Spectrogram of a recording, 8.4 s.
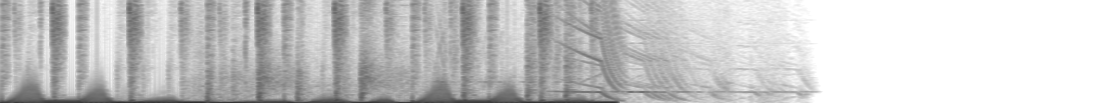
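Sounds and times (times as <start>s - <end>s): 
drum and bass music: 0.0s - 6.2s.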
